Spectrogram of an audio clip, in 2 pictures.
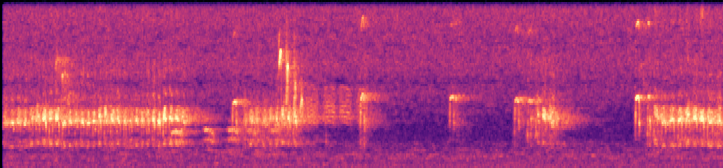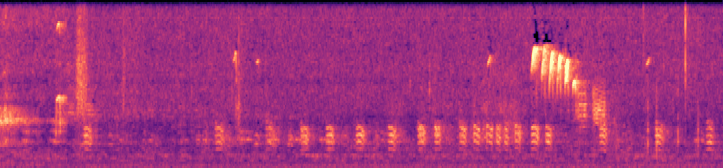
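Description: Small wild birds calling in winter woods. Repeated buzzy calls fill the first half, then a run of short, evenly spaced notes follows. Near the end comes a brief high series of notes falling in pitch.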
